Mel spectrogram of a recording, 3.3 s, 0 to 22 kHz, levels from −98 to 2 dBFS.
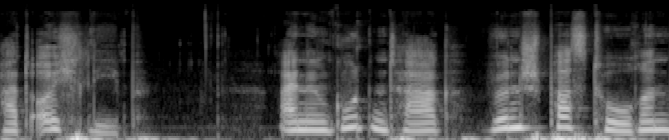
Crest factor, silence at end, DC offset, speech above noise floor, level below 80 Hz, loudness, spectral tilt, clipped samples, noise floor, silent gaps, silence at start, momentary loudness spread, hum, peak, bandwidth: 18 dB; 0 s; under 0.1%; 30 dB; -32 dBFS; -28 LUFS; -5 dB/octave; under 0.1%; -56 dBFS; none; 0 s; 8 LU; none; -8 dBFS; 11.5 kHz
